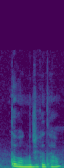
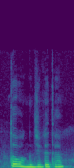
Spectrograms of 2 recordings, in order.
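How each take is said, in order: Both takes have the same delivery.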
